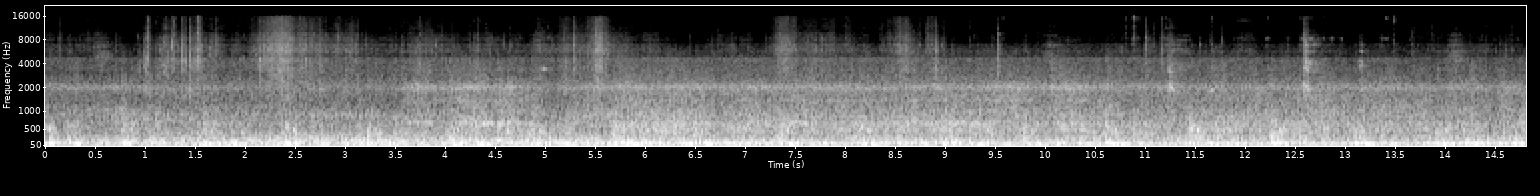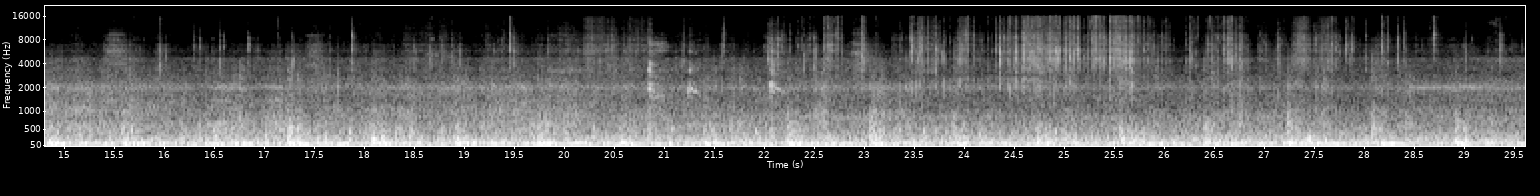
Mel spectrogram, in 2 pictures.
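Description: Cabin running noise of an N700A Shinkansen train under way: a steady low rumble from the wheels and track with a faint, steady high whine and occasional light clicks.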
